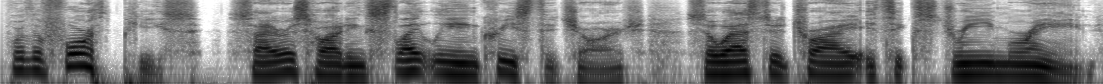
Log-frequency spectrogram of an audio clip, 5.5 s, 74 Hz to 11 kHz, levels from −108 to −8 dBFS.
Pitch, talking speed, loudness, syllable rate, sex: 120 Hz, 185 wpm, -16 LUFS, 5.2 syllables/s, male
